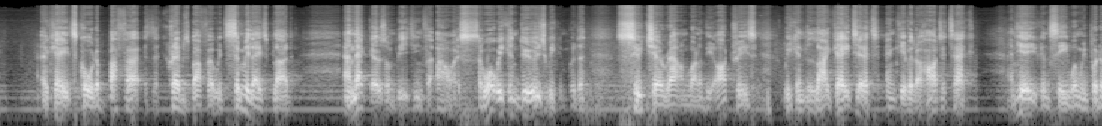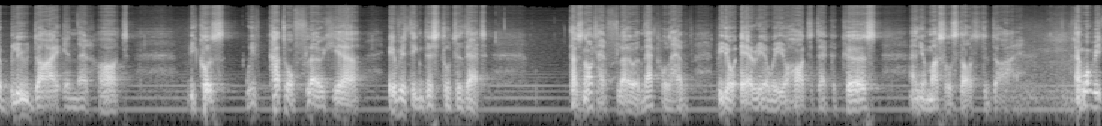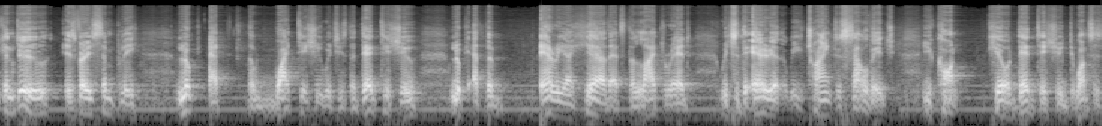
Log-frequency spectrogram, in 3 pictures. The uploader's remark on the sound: UCL Lunch Hour Lecture.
